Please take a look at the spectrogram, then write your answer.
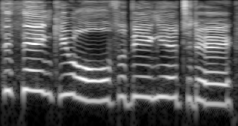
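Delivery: high, loud mock royal British voice; hammed-up British monarch addressing her guests; the Queen. Host showing how his British accent drifts, mock royal voice. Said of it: "it'll sound like the Queen".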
